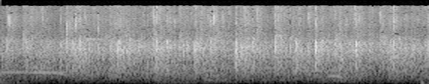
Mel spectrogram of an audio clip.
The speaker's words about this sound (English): All right. Uh, hey, that's great. That's great. Thanks for your applause.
